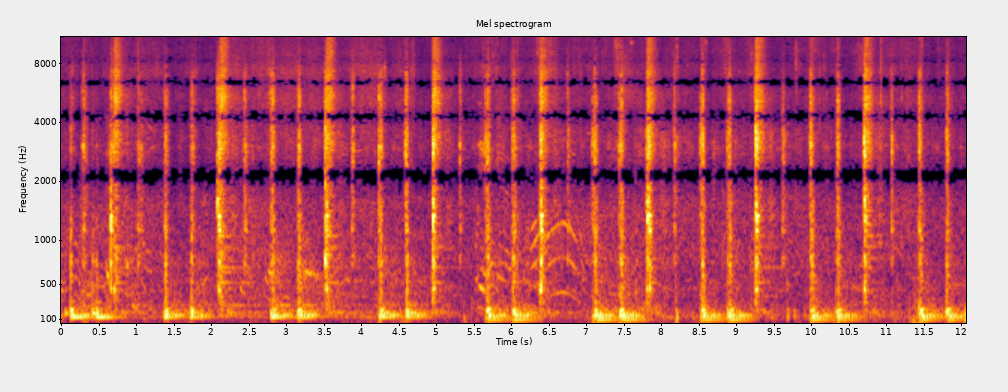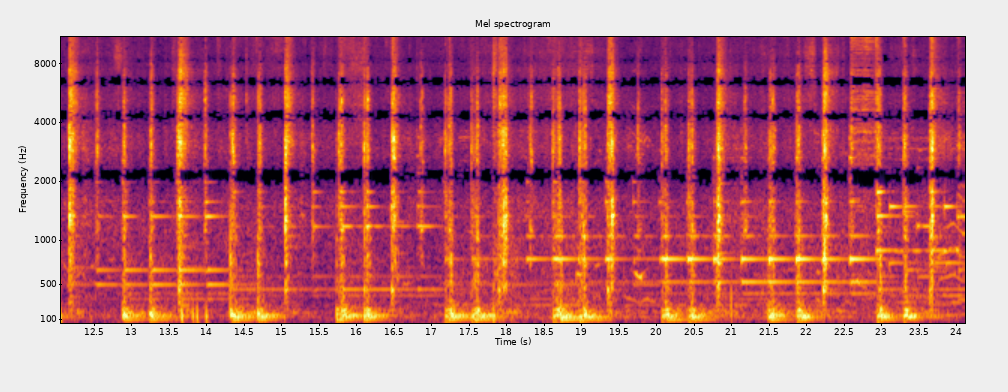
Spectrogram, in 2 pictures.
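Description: Marching band show opening: a steady, repeating beat of low thuds with sharp clicks on top, joined about halfway through by held pitched notes from the front ensemble.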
